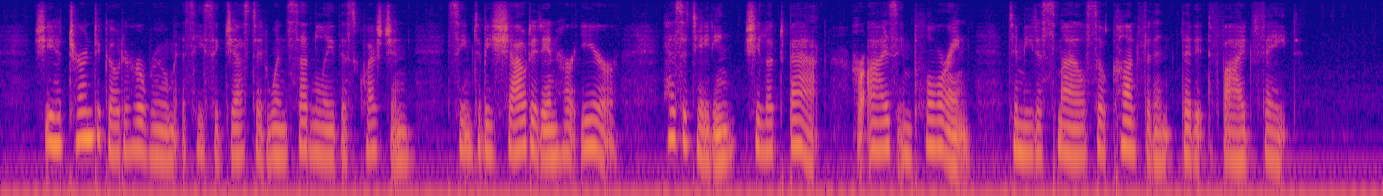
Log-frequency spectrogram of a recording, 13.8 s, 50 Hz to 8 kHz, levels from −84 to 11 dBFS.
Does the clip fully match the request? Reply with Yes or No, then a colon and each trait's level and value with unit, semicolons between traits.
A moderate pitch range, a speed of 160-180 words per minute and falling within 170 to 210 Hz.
No: average, 3.8 semitones; average, 170 wpm; medium, 150 Hz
